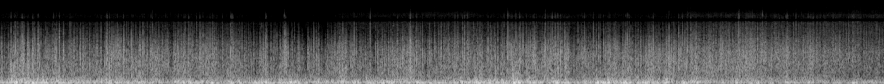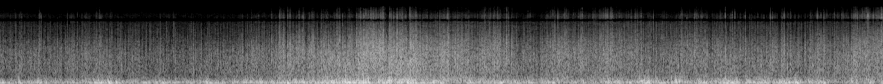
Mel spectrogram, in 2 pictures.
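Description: Wind buffeting the microphone: a steady, noisy low rumble that swells into a stronger gust about twelve seconds in.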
